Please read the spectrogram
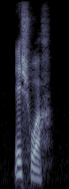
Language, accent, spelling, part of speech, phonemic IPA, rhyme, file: French, France, échoir, verb, /e.ʃwaʁ/, -waʁ, LL-Q150 (fra)-échoir.wav
- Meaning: 1. to befall, to happen by chance 2. to become payable, to be due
